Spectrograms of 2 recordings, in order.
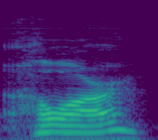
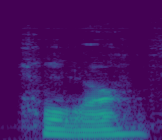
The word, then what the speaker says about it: Hoar: a new article on hoar actually it's pronounced horror he is a god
